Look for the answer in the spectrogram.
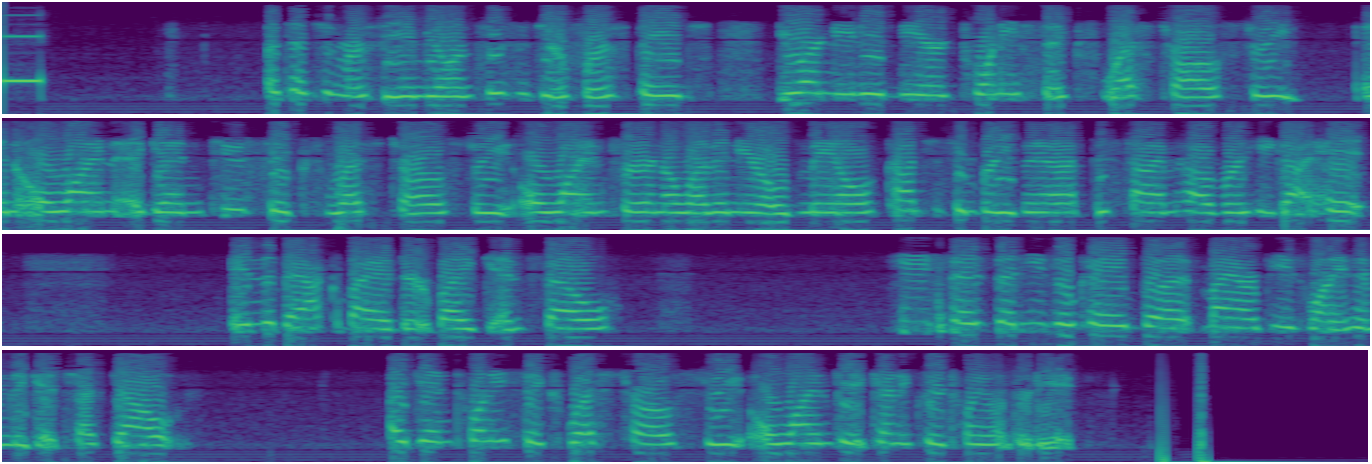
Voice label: Oelwein Ambulance, dispatch

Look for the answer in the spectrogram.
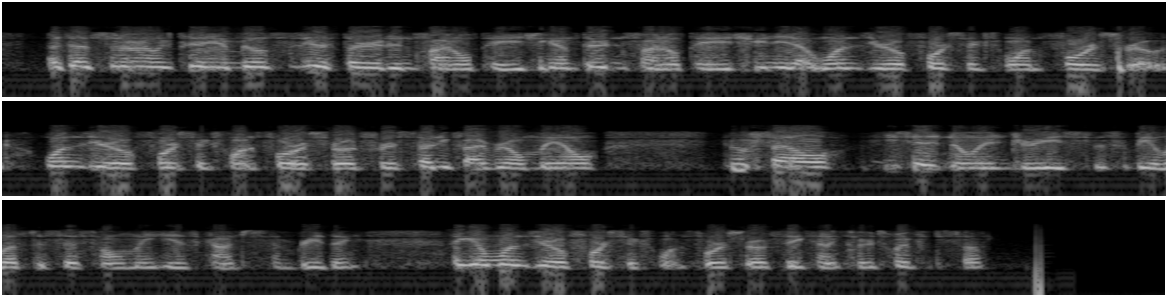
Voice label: Arlington Fire, dispatch

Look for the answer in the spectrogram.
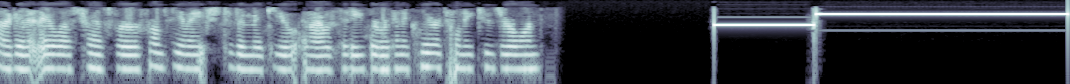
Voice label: Ambulance, dispatch; Sumner

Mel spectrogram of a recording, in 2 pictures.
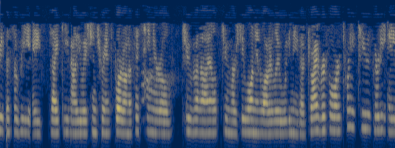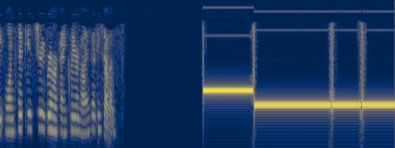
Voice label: Tripoli Fire, dispatch

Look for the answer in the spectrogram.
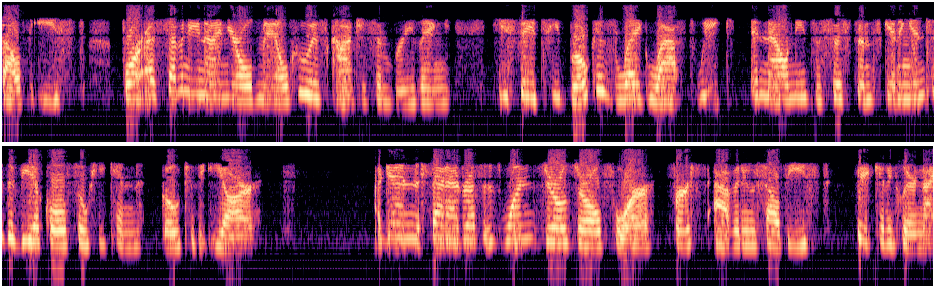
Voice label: Oelwein Ambulance, dispatch

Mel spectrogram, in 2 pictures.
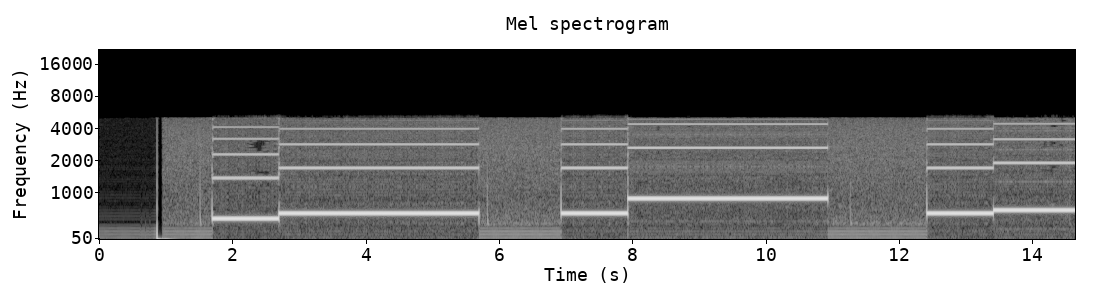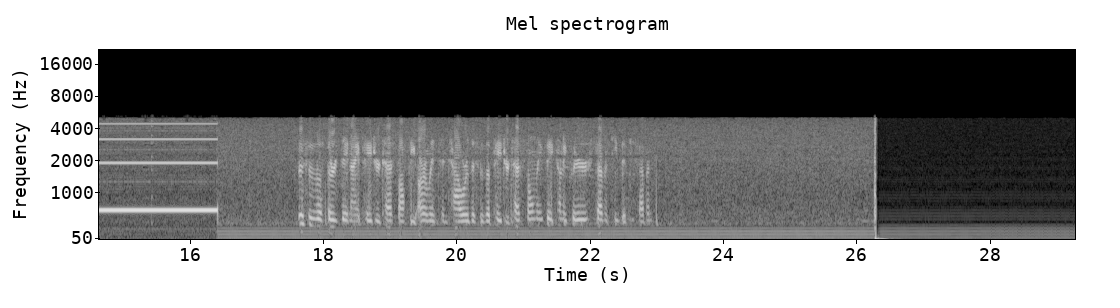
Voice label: Ambulance, dispatch; Elgin

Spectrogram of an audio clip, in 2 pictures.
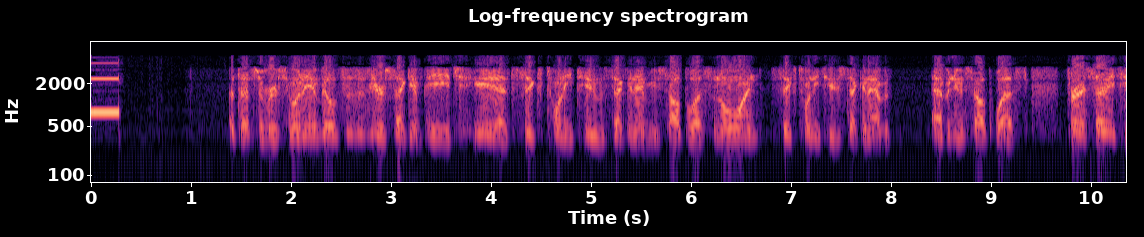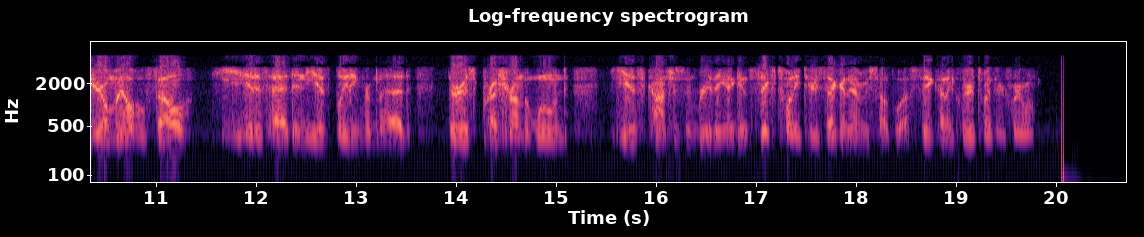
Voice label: Oelwein Ambulance, dispatch

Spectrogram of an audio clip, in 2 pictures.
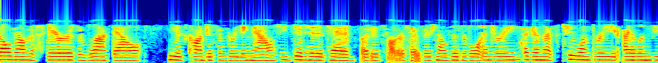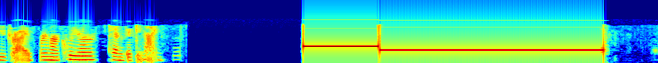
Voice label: Janesville First Responders, dispatch

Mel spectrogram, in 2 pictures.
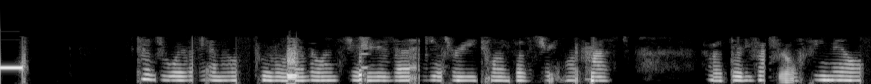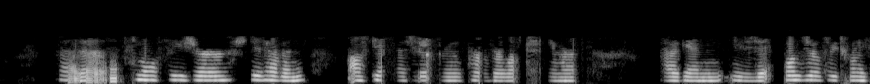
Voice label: Waverly Ambulance, dispatch

